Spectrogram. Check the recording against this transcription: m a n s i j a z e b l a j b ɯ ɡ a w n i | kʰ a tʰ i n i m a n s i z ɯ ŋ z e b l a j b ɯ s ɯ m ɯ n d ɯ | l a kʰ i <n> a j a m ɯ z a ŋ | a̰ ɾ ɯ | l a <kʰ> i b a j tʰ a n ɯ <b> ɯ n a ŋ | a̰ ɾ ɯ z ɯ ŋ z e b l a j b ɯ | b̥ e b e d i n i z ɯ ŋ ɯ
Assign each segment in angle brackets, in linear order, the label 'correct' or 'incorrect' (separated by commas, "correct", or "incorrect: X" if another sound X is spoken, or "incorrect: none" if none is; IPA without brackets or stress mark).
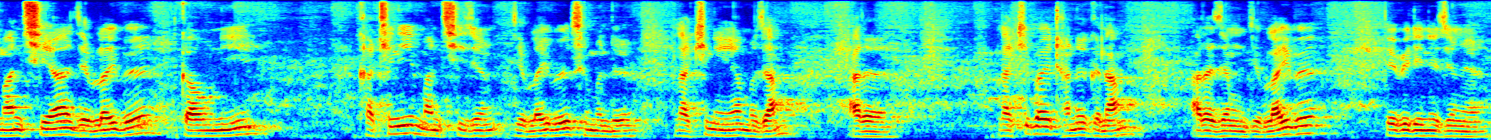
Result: correct, correct, incorrect: ɡ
